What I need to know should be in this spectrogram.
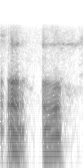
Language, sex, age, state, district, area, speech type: Odia, male, 45-60, Odisha, Sambalpur, rural, conversation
